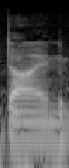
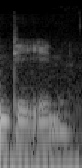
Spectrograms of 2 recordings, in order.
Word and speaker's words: Dyne: D Y N E. – Oh yeah, yeah. I pronounced it as Dine. – All my other friends called him Dine, but I always called him Dean.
